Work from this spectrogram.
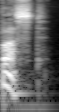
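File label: "bust-up", British English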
